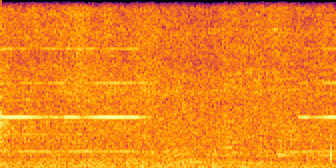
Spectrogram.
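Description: An electronic beeper sounds in long, steady beeps about a second each: one runs through the first half and the next starts near the end, over a steady low rumble.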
